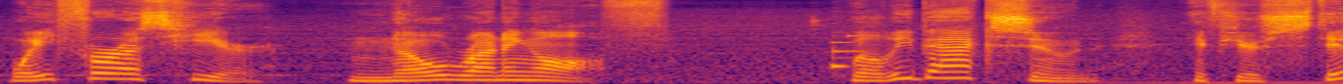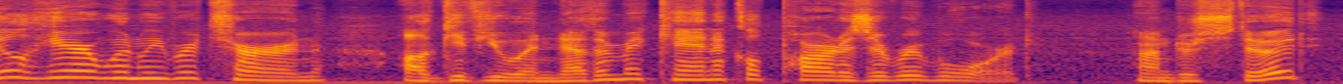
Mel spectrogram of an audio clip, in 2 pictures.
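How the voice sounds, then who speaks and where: A man voicing a calm, analytical young forest scholar-ranger in a video game, speaking in a measured, instructive way. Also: high-pitched, slight background noise. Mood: composed.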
